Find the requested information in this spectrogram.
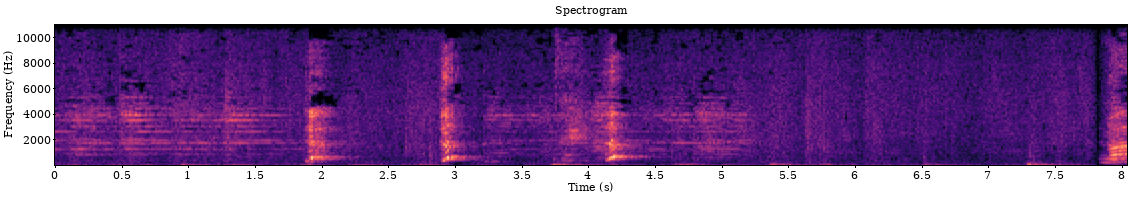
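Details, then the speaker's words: Person with hiccups, testing home cures: three sharp, abrupt vocal catches about a second apart over background music, from the glottis snapping shut after diaphragm spasms. "nto the lungs the loud noise comes from our breath being cut off by the glotus shutting glotus is the opening between the vocal cords"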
